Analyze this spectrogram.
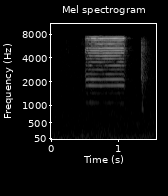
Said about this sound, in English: Was that loud enough, the buzzer? Yes.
